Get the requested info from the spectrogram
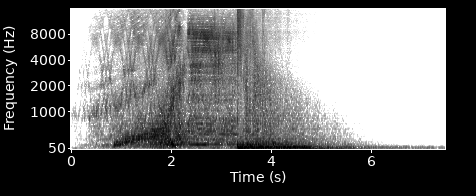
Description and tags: HITS & DRONES 20
Fx, broadcasting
